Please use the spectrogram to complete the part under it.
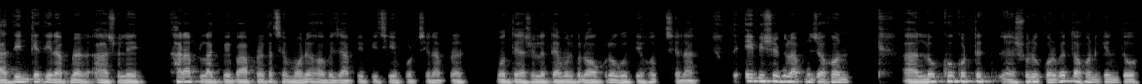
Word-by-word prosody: দিনকে 115 0 +2
দিন 110 -2 +3
আপনার 100 0 +1 0.2
আসলে 95 +1 +1 0.4
খারাপ 120 +1 +1
লাগবে 95 0 0
বা - - +2
আপনার 95 +1 -2
কাছে 105 0 -3
মনে 100 +3 +2
হবে 95 -1 +1
যে - - 0
আপনি 90 - -7
পিছিয়ে 95 0 -3
পড়ছেন, 95 0 -4
আপনার 95 +1 -2 0.4
মধ্যে 100 +1 +1
আসলে 95 +1 +2
তেমন 90 +1 +2
কোন 100 - +1
অগ্রগতি 95 0 +1
হচ্ছে 110 -2 -5
না। 90 - +2 0.4
তো - - -12
এই 155 - +3
বিষয়গুলো 135 -3 +4
আপনি 120 0 -2
যখন 115 +2 +2 0.7
আ - - +3 0.2
লক্ষ্য 125 +3 +1
করতে 130 0 +1 0.2
অ্যা 100 -2 -1
শুরু 115 0 +3
করবেন 120 +7 +3
তখন 115 -1 +1
কিন্তু 105 -1 +1
100 Hz, 190 wpm, -23 LUFS, 95-115 Hz, 0.7 s, বিষয়গুলো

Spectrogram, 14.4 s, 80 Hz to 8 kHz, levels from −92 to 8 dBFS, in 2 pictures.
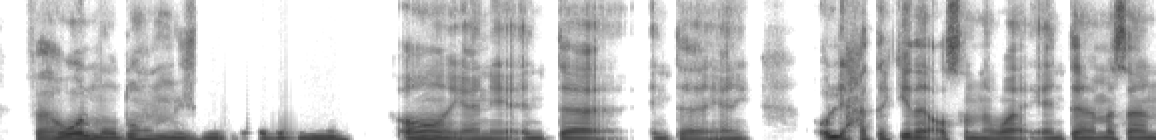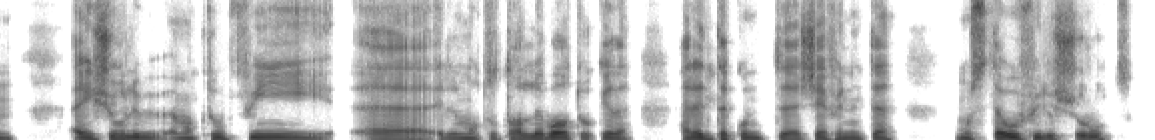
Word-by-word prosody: فهو 130 +9 +4
الموضوع 155 0 +1
مش 125 -5 -2
متجاهلين 130 +5 -3 0.3
آه 145 0 +4
يعني 110 +1 -4
أنت 120 -1 -1 0.3
أنت 115 0 -7
يعني 110 +1 -4 0.4
قُل 145 - +6
لي 155 - +4
حتى 150 0 -3
كده 145 -2 +1
أصلًا 120 -4 +3
هو 110 +2 -1
أنت 120 +3 -2
مثلًا 130 -1 +2 0.4
أي 140 +2 +4
شغل 155 +1 +3
بيبقى 120 -1 -5
مكتوب 140 +5 -2
فيه 145 -3 0 0.2
آآ 105 -1 -2
المتطلبات 115 +2 +1
وكده 120 -3 -2 0.3
هل 125 - +3
أنت 155 +3 +3
كنت 130 -9 -1
شايف 135 +6 +1
إن 140 - -1
أنت 140 0 -1 0.4
مستوفي 140 +4 +5
للشروط؟ 125 +7 -2
130 Hz, 135 wpm, -22 LUFS, 120-145 Hz, 0.4 s, قُل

